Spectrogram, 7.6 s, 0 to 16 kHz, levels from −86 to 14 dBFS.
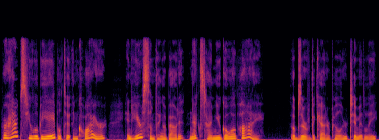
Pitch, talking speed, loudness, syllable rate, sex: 205 Hz, 175 wpm, -16 LUFS, 5.5 syllables/s, female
